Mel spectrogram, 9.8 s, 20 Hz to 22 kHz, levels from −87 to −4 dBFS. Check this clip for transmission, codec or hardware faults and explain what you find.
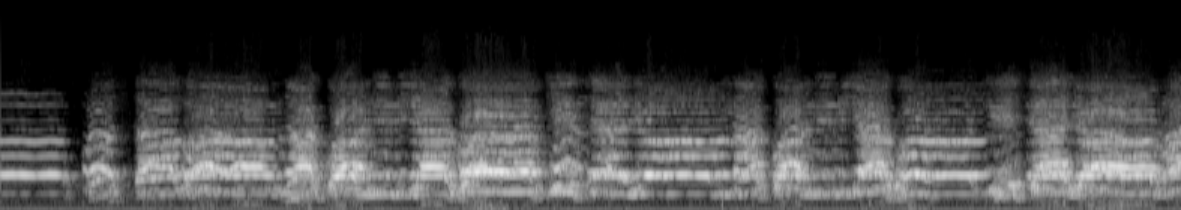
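Two faults are audible: codec damage throughout and a short burst of reception errors.

MP2 compression, throughout: the sound is dull and granular, with a gurgling edge. This is likely MP2 coding starved of bits, around 80 kbps, switching off upper sub-bands.

DAB burbling, 1.58 to 1.61 s: a brief burst of burbling. A small fraction of corrupted bits reached the decoder, putting errors into the audio data across about four frames.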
